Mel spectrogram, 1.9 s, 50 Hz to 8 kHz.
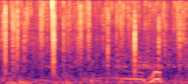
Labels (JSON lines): {"label": "biophony, cascading saw", "recorder": "SoundTrap 600 or HydroMoth"}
